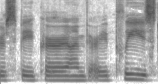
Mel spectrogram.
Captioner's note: speaking French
